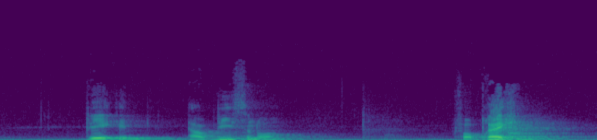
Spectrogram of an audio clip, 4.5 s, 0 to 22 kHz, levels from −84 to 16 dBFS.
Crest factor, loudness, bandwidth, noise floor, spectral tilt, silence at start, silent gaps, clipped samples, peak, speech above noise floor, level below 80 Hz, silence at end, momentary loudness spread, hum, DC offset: 20 dB; -23 LUFS; 9.4 kHz; -46 dBFS; -7 dB/octave; 0.65 s; none; under 0.1%; -4 dBFS; 24 dB; -56 dBFS; 0.1 s; 17 LU; 50 Hz at -45 dBFS; under 0.1%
